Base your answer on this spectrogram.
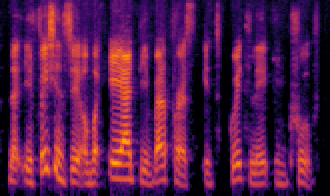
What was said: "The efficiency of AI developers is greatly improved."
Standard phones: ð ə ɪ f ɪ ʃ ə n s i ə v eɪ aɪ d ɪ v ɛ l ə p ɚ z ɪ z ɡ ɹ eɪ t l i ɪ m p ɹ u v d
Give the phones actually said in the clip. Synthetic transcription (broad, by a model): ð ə ɪ f ɪ ʃ ə n s i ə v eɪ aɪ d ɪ v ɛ l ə p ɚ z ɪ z ɡ ɹ eɪ t l i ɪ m p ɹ u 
